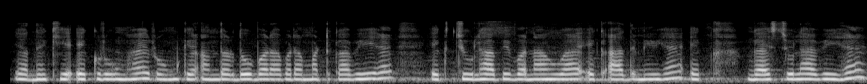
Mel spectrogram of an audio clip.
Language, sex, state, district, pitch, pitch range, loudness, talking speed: Hindi, female, Bihar, West Champaran, 235 Hz, 235-245 Hz, -13 LUFS, 185 wpm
